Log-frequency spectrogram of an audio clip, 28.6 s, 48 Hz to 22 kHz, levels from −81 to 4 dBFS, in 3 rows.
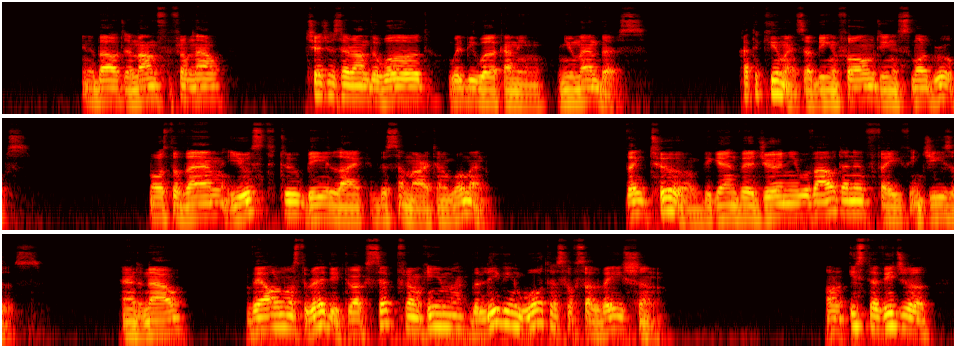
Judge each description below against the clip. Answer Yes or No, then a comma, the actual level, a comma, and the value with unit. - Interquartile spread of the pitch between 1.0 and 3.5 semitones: No, average, 4.8 semitones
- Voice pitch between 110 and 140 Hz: No, very low, 95 Hz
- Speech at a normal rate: No, slow, 125 wpm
